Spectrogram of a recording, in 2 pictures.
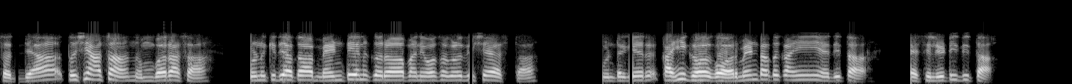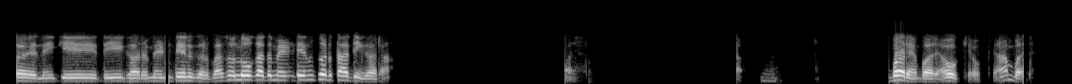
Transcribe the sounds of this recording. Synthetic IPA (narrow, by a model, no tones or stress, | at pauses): səd̪jat̪əɕĩasãnəmbəɾasa | pəɳkit̪ʰiːat̪ameɳʈenkəɾəpañiʋas̬əɡɭəːʋiɕəjəst̪a | m̤əɳʈ̪əɡeɾkãɦĩːɡʱəɾɡəʋəɾmeɳʈat̪akaɦĩːjɛd̪it̪a | fɛsiliʈiːd̪it̪a̰ | kənajkit̪iĩɡʱəɾmeɳʈenkəɾpasəlokat̪ameɳʈenkəɾt̪at̪ĩːɡʱəɾã̰ | ɦa̰ | a | bəɾɛ̃bəɾɛ̰̃okḛo̰kḛɦãbə̰ɾɛ̰̃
